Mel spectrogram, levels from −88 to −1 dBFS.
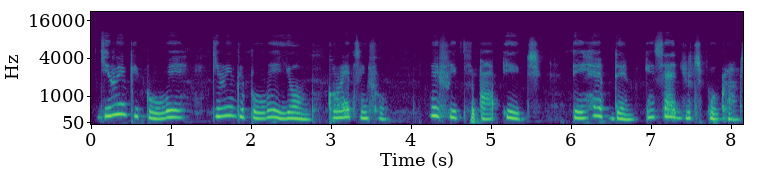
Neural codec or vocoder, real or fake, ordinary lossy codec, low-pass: codec, 44.1 kHz, 2.6 kbps, SNAC; fake; none; 10.8 kHz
